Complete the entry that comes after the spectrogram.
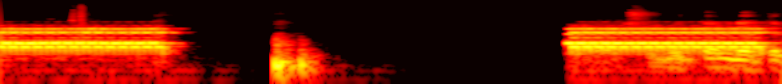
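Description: A telephone rings in two loud, close trilling bursts separated by a pause, with a brief soft knock or thump in the gap between them.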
